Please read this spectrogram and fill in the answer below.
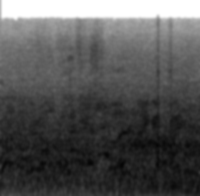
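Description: Distant voices over a steady outdoor background noise.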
